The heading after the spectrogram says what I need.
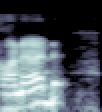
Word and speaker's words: honored: So in the word honored, it's the H is silent. So it's not honored, it's honored.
